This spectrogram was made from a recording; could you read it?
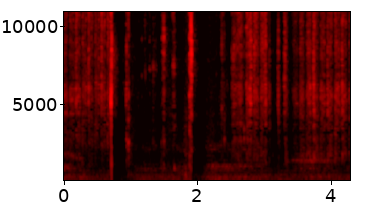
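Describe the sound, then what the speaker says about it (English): Super fine grit sandpaper rubbed over an Atari 2600 Phoenix game cartridge, quiet close scratchy strokes with a couple of sharper scrapes, alone without talk. "Like with all the other games, I use that super fine grit sandpaper. Make it nice and shiny."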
